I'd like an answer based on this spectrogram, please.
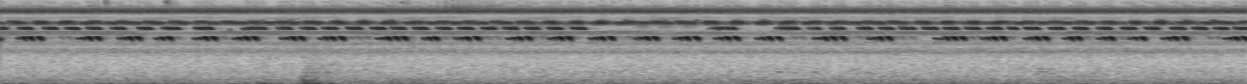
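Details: Relaxing night-style chorus of crickets for sleep: rapid trilled chirps in two layers, a higher one pausing briefly mid-way, all over a constant shrill background drone, with a faint low thump early on.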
